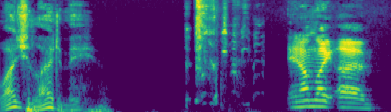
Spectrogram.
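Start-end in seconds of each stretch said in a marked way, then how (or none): 0.0-0.9 grave, dead serious, very low voice. Retelling a conversation with a man selling toys, imitating him getting serious. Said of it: "And he gets all serious".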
